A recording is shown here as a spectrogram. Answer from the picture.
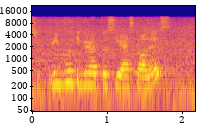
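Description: A woman's voice speaking, over a steady faint background hiss.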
